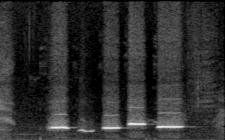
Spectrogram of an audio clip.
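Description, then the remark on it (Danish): A person whistles a short, bouncy pop melody imitating a blackbird's song: five clear, high notes, with one lower dip in the middle, in an even rhythm, heard alone. It is the tune a blackbird in a home garden began every third or fourth song with one summer. “jeg har haft en solsort hjemme i haven, der øh, øh, en sommer ligesom startede hver tredje eller fjerde sang med”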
